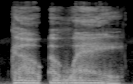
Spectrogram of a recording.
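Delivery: frightening, menacing voice. A voice behind a door answers a visitor's hello, in a scary voice. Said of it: "That is a very scary voice".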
